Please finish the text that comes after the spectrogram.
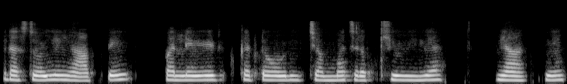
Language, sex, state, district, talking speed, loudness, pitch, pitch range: Hindi, female, Haryana, Charkhi Dadri, 125 wpm, -14 LUFS, 205 Hz, 200-210 Hz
